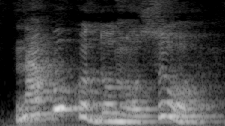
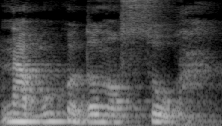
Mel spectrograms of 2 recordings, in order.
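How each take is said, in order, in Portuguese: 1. A consoante antes da última sílaba soa como Z. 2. A consoante antes da última sílaba soa como S. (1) "Se o S está entre duas vogais, ele tem som de Z" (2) "Você não pode falar"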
